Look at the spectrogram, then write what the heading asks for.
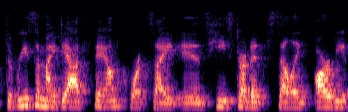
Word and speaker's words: Quartzsite: And everybody pronounces it incorrectly, Quartzsite.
